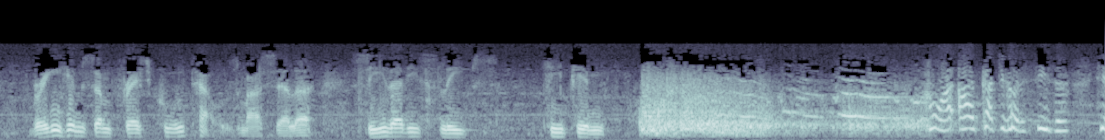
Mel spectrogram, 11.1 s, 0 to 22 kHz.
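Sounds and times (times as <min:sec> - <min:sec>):
speech: 0:00.3 - 0:04.9, 0:05.5 - 0:06.7, 0:09.7 - 0:11.0
gunshot: 0:06.4 - 0:07.8
wolf howling: 0:07.1 - 0:09.6.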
